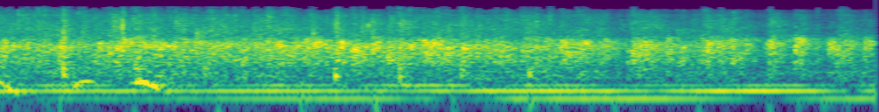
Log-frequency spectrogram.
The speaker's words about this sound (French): Peut-être qu'on peut applaudir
